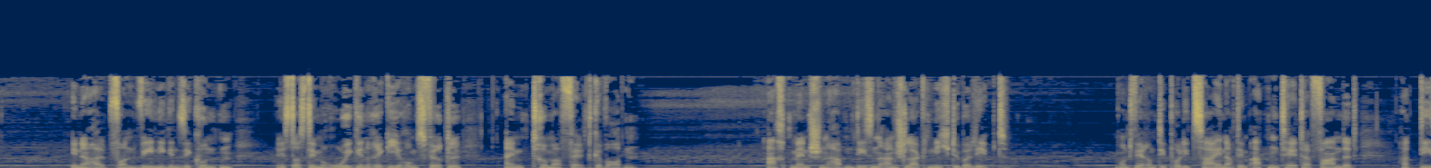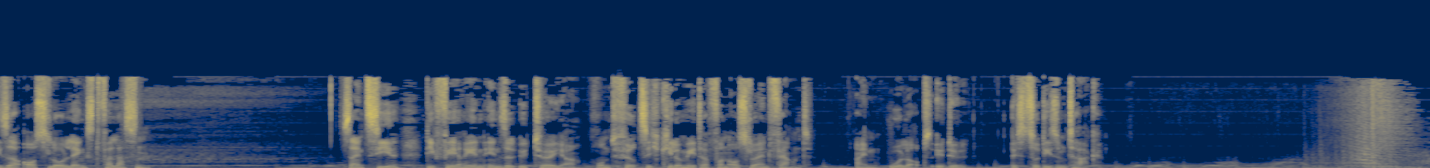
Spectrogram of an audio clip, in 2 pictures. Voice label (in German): Doku; Breivik; LOFT VOICES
